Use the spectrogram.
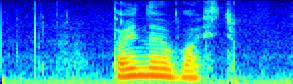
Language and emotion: Russian, neutral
